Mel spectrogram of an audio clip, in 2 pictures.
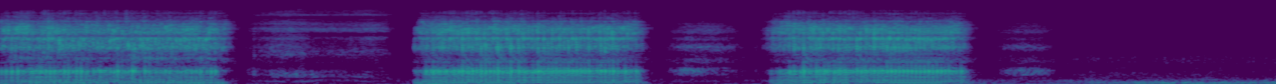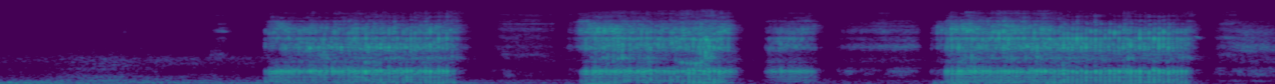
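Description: Loud, harsh snores with a buzzing vibration, about seven in seventeen seconds, some broken into stuttering pulses; heavy snoring.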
